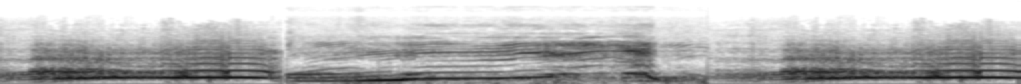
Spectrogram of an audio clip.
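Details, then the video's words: Deep, loud bull bellows, rich in harmonics. A sustained call is followed by a longer bellow that rises steadily in pitch, then another steady, resonant call. "TAUREAU qui BEUGLE le CRI du TAUREAU bruit des ANIMAUX BULL SOUND"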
